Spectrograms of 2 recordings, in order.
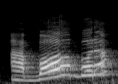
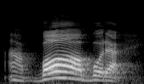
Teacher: Então, já sei que o acento é no bó.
